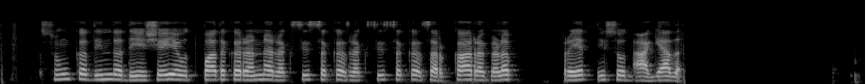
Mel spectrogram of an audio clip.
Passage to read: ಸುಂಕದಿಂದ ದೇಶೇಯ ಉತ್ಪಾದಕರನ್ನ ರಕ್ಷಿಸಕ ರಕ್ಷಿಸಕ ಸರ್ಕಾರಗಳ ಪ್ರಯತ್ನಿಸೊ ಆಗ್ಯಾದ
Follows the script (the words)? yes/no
yes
